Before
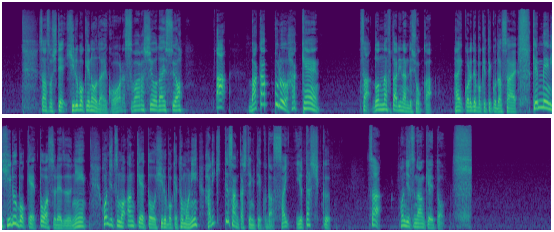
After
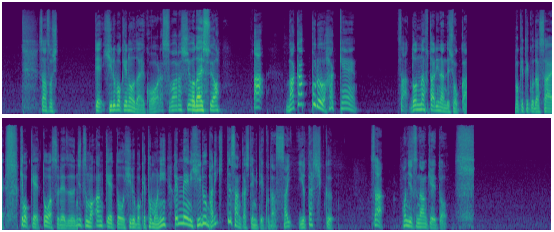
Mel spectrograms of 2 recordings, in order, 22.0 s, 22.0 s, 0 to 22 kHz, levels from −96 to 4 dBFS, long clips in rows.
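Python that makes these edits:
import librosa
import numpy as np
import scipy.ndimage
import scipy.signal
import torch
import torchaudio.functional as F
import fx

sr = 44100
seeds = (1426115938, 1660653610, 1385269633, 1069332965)

y = fx.edit(x, sr, fx.insert_room_tone(at_s=1.12, length_s=0.75),
    fx.clip_gain(start_s=3.06, length_s=0.32, db=9.5),
    fx.clip_gain(start_s=5.93, length_s=1.39, db=-8.0),
    fx.silence(start_s=8.54, length_s=0.97),
    fx.move(start_s=10.67, length_s=0.68, to_s=15.1),
    fx.cut(start_s=12.45, length_s=0.7), tone=tone)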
